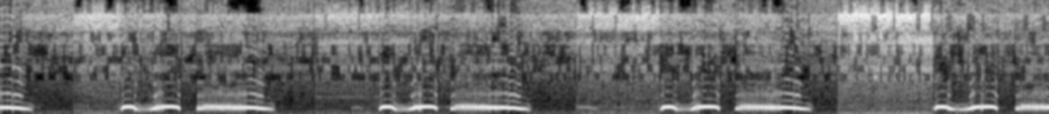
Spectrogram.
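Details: Spotted dove call used as a lure for other doves: repeated three-part phrases of a short note, a double-humped coo and a long, slightly rough falling coo, about every two seconds.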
